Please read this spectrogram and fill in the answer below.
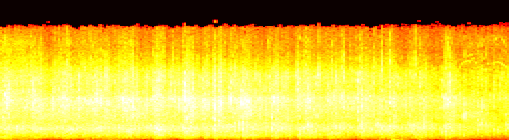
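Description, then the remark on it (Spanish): An audience breaks into sustained applause for Christ, a dense, steady wash of clapping hands that holds at an even, loud level throughout, with no voices standing out. “Le damos un aplauso a ese Cristo que nos restaura.”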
